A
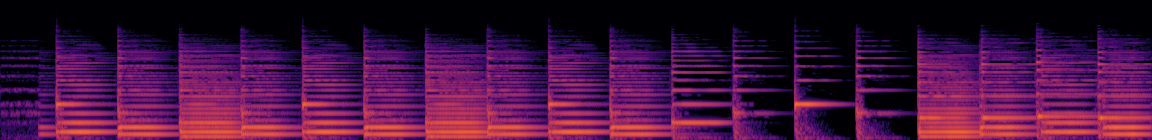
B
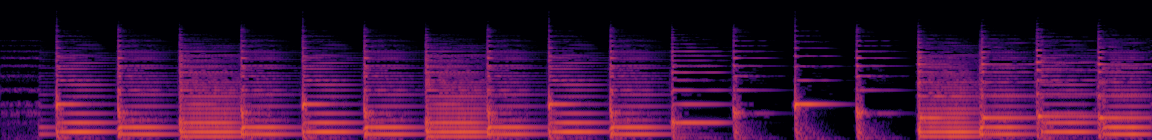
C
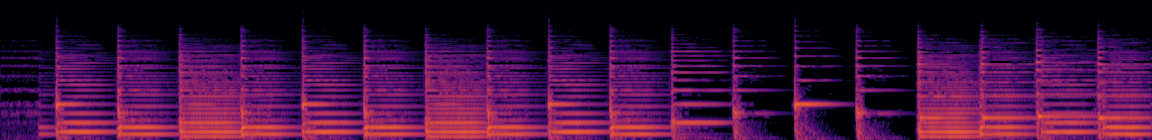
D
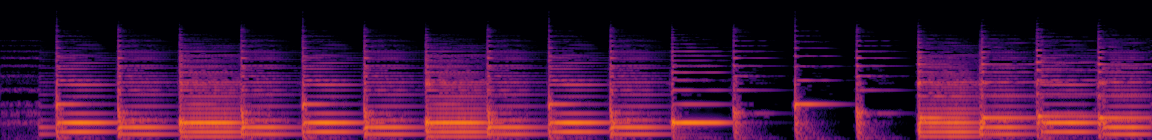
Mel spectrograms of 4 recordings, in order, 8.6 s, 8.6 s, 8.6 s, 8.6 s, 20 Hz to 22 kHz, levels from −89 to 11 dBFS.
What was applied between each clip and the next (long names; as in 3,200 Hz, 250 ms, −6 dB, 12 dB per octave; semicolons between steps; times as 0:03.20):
harmonic and percussive parts rebalanced harmonic −7 dB; level +4 dB
no processing that can be heard
hollow resonant body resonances 520/1,900 Hz, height 13 dB, ringing for 25 ms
